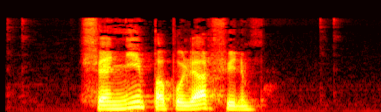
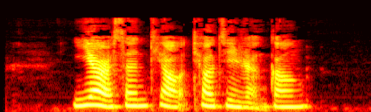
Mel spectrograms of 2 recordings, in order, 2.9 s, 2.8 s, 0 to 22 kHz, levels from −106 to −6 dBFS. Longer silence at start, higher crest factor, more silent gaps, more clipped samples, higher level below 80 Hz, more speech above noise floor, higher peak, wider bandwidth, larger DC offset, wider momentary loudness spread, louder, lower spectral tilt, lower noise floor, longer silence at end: about the same, 0.65 s vs 0.55 s; about the same, 18 dB vs 18 dB; neither; neither; about the same, -58 dBFS vs -58 dBFS; first, 53 dB vs 44 dB; about the same, -2 dBFS vs 0 dBFS; about the same, 11.5 kHz vs 11.5 kHz; neither; about the same, 12 LU vs 10 LU; about the same, -17 LUFS vs -18 LUFS; first, -6.5 dB/octave vs -5 dB/octave; first, -69 dBFS vs -61 dBFS; first, 0.95 s vs 0.45 s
